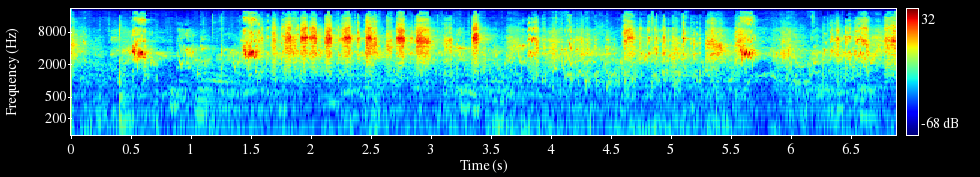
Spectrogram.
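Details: Several budgies chirp in a busy, high-pitched jumble of twittering and sharp squeaks, with bursts of louder chatter every second or so.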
